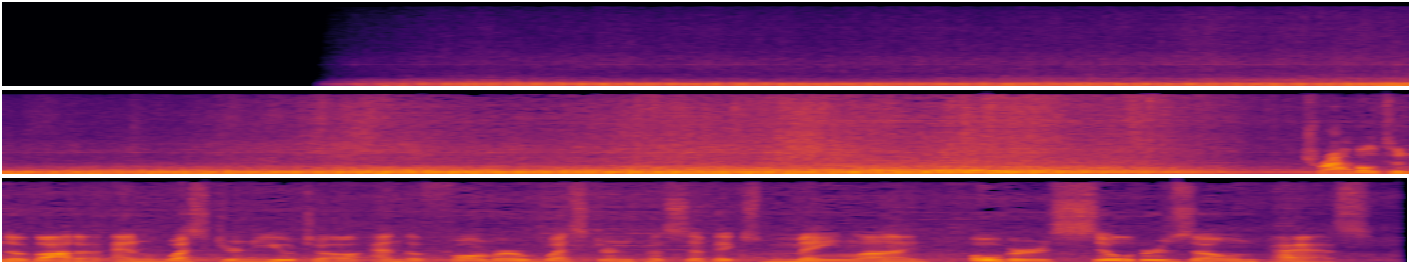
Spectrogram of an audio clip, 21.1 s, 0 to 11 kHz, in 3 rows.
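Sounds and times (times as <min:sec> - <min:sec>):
rail noise: 0:09.0 - 0:21.0
locomotive engines humming: 0:09.7 - 0:21.0.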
